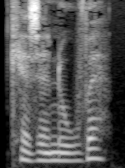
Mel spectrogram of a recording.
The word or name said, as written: casanova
